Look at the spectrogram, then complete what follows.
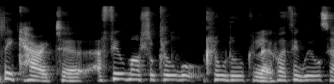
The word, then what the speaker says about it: Auchinleck: And moving that you talk a lot about, you mentioned him already before, but Claude Auchinleck, have I pronounced that right?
